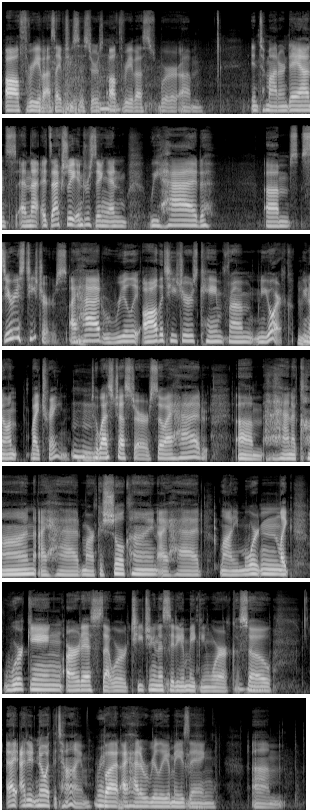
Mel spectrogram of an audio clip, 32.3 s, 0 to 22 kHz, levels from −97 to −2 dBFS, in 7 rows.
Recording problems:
rain or running water; faint; throughout; 25 dB below the speech

